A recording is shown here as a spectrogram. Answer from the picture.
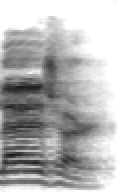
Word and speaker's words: leisure: Number 2 হচ্ছে LEISURE, সো এটা কিন্তু লেজার না। ওকে, এটা হচ্ছে লেজার, লেজার, অর ইউ ক্যান সে লিজার, যেটাকে আমরা অবসর সময় বুঝাই, ঠিক আছে?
